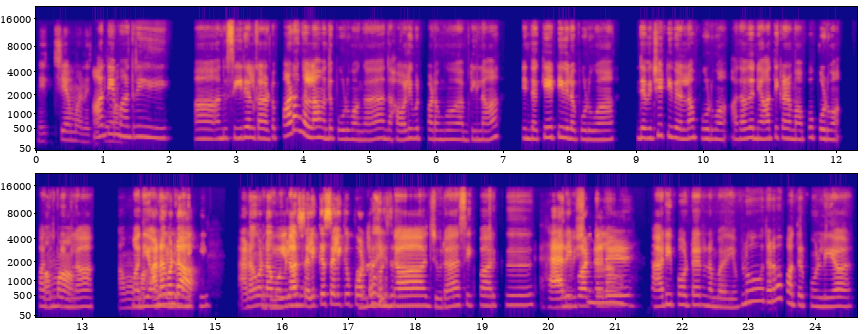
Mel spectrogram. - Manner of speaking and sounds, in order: other background noise; in English: "ஹாலிவுட்"; laughing while speaking: "அனகோண்டா அனகோண்டா மூவிலாம் சலிக்க சலிக்க போட்டோது"; in English: "அனகோண்டா அனகோண்டா மூவிலாம்"
- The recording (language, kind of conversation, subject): Tamil, podcast, ஒரு பழைய தொலைக்காட்சி சேனல் ஜிங்கிள் கேட்கும்போது உங்களுக்கு உடனே எந்த நினைவுகள் வரும்?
